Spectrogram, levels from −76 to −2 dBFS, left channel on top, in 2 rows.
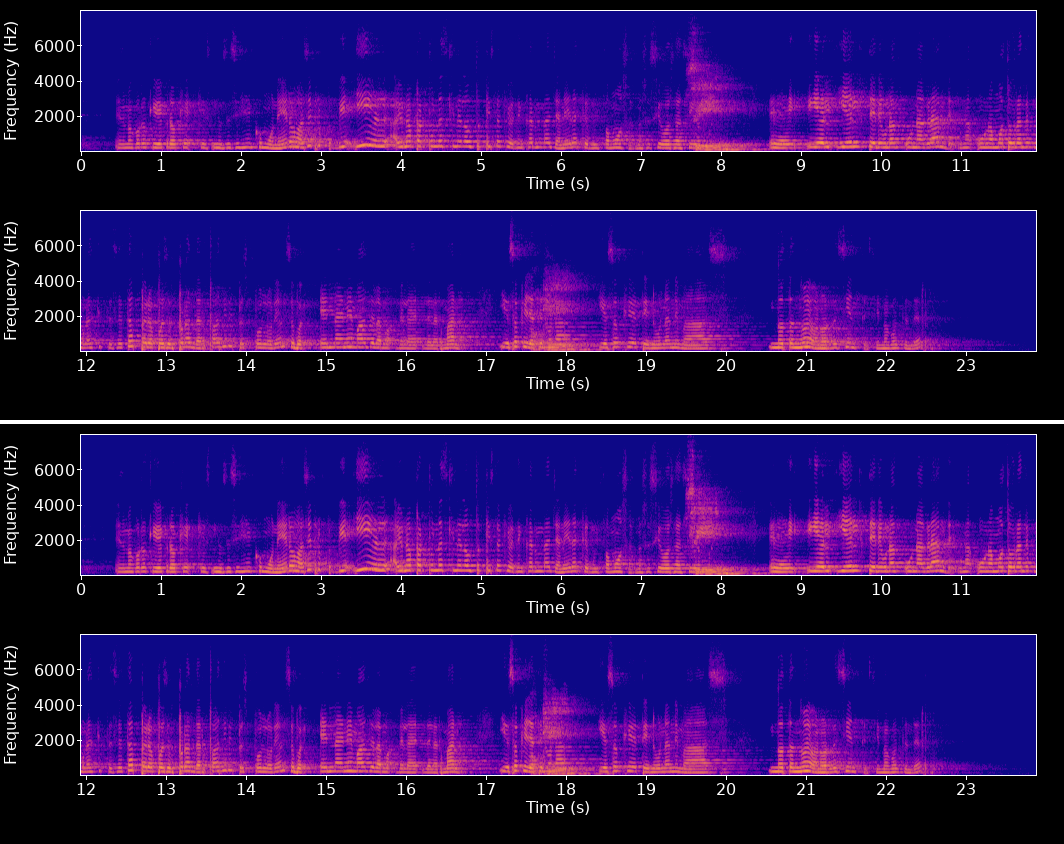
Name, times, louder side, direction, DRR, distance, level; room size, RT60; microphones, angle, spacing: voice 1, 0.4-7.8 8.6-18.0 18.4-20.0 20.5-22.6, right 1 dB, 15° right, 6 dB, 0.4 m, -30 dB
voice 2, 7.5-8.1 17.5-18.1, right 1 dB, 85° right, -3 dB, 2.4 m, -31 dB
25.0 x 14.0 x 2.7 m, 2.1 s
head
